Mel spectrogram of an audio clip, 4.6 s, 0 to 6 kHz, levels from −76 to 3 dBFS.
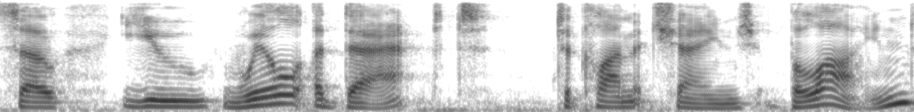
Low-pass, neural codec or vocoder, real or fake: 5.4 kHz; codec, 16 kHz, 4 kbps, FunCodec, trained on Chinese and English, 50 frames a second; fake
